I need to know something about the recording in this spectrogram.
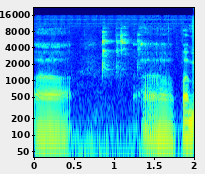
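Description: A man speaking to reporters, two short stretches of speech with a brief pause between.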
